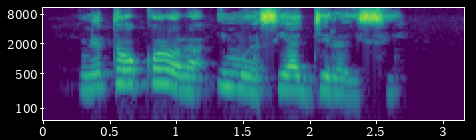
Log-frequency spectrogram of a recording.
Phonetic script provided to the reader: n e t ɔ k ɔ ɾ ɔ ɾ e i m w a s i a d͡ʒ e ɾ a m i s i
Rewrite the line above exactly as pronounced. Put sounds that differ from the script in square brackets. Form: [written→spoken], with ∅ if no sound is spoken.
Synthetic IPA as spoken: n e t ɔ k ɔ ɾ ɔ ɾ [e→a] i m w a s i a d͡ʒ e ɾ a [m→∅] i s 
